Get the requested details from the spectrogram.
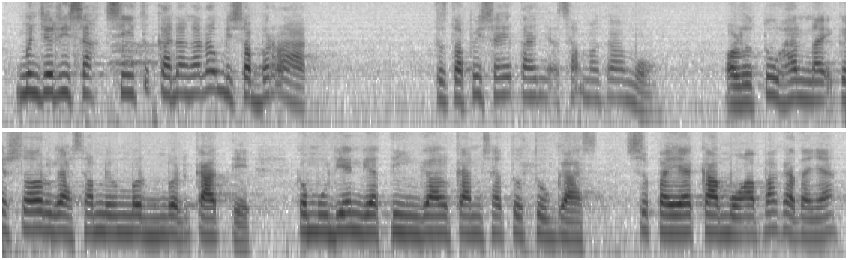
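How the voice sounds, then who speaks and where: A male pastor preaching a sermon in a colloquial style. He tells a story and often chuckles, and he swings between quiet asides and loud calls to the congregation. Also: sits high. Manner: colloquial, chuckles while telling stories.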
